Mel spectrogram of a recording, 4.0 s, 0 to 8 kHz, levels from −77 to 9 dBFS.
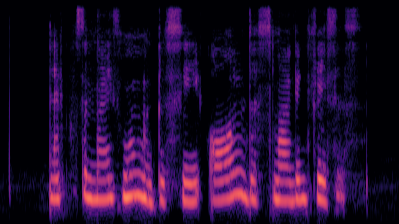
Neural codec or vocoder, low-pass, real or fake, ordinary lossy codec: codec, 44.1 kHz, 2.6 kbps, SNAC; 7.2 kHz; fake; none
